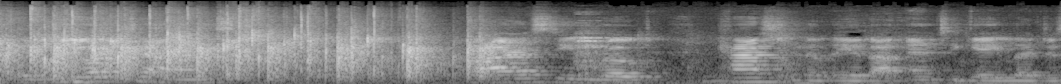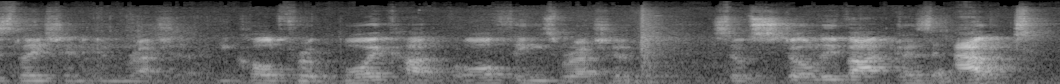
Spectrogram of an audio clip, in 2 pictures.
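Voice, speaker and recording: A man performing a scripted satirical monologue on a cabaret stage, delivering mock-formal announcements in an arch, campy manner with emphatic punchlines. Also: on the high side. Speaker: comedian presiding as chairman of a mock club. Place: live cabaret club stage before an audience. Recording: roomy live club recording, distant, loud noise. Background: audience laughter, loud room noise.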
